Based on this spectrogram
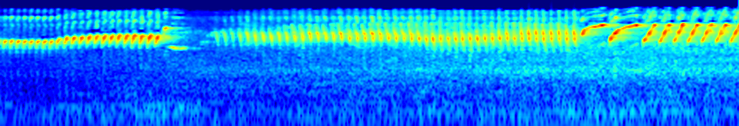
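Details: Canary song made of a steady whistled trill, a short pause, then a long buzzy rolling trill of fast repeated pulses, finishing with a few higher sweeping notes.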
